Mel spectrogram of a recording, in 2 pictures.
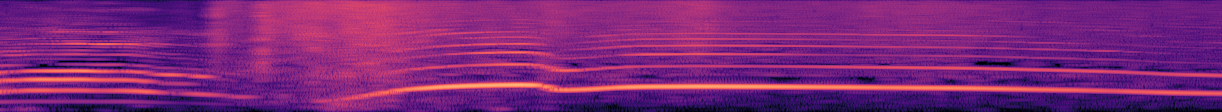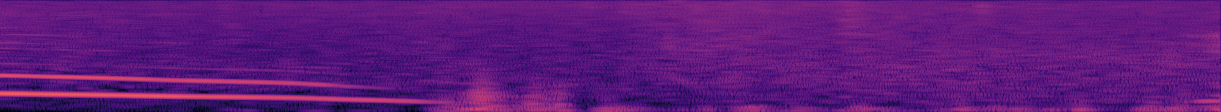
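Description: A person's shout stretched and pitched down by slow-motion playback: one long call that rises, then slides slowly downward for about eight seconds, sounding like a siren. About two-thirds of the way in it gives way to a deep, slowed rumble of churning water.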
